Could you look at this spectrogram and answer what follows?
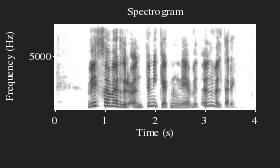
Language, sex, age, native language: Icelandic, female, 30-39, Icelandic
